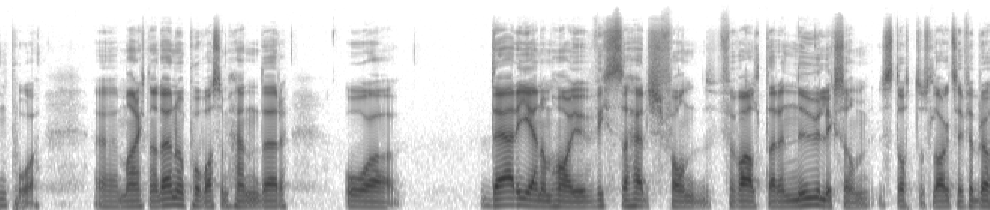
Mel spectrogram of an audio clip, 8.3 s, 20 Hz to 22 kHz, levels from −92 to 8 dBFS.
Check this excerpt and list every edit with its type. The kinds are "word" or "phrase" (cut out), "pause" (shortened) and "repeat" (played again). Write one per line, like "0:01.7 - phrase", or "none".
none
